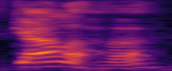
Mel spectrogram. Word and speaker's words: Gallagher: Well, it's Gallagher, Yeah. but as we were Mancunians, Mancunians always pronounce the hard G. RG. Okay. Yeah, so it's Gallagher.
